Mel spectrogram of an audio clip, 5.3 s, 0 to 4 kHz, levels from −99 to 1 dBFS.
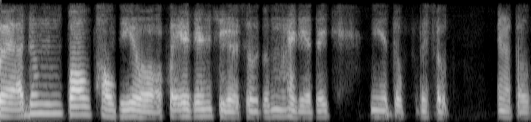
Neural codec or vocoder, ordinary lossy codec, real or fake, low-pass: codec, 32 kHz, 1.9 kbps, SNAC; none; fake; 3.6 kHz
